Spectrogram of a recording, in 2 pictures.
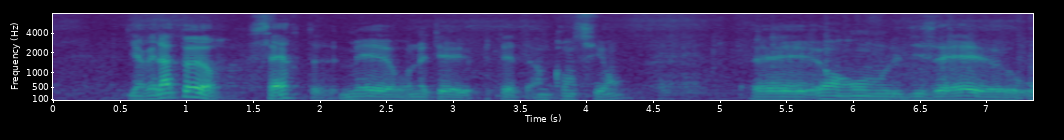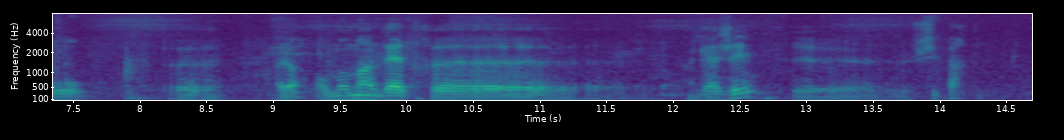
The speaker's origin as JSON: {"language": "French", "region": "Setúbal", "country": "Portugal", "also_born_or_lived": "Angola", "moved": "yes", "said": "Moi, je viens de Setúbal, c'est une ville industrielle au sud de Lisbonne, au bord de la mer."}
